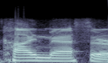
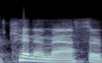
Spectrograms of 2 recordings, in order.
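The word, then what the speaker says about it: KineMaster: here's the thing right I've been using a kind master or kinah master people pronounce it both ways yeah yet since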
